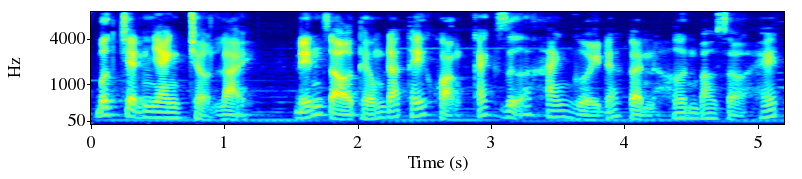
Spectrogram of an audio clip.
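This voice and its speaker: A man narrating a ghost story in an expressive scripted storytelling style. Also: fairly low pitch, fairly quick. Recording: faint background music.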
